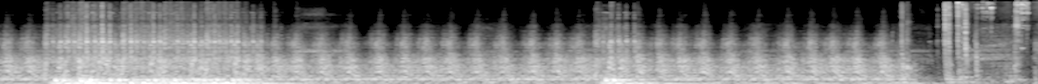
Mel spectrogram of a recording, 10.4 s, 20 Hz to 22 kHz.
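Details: 1968 Jaguar E-type Series 1½ convertible, sat about two years, choke used, battery suspect after flattening: sluggish, uneven cranking around 3.5 turns per second that fades and slows, never catching; a better or second battery is to be connected.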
